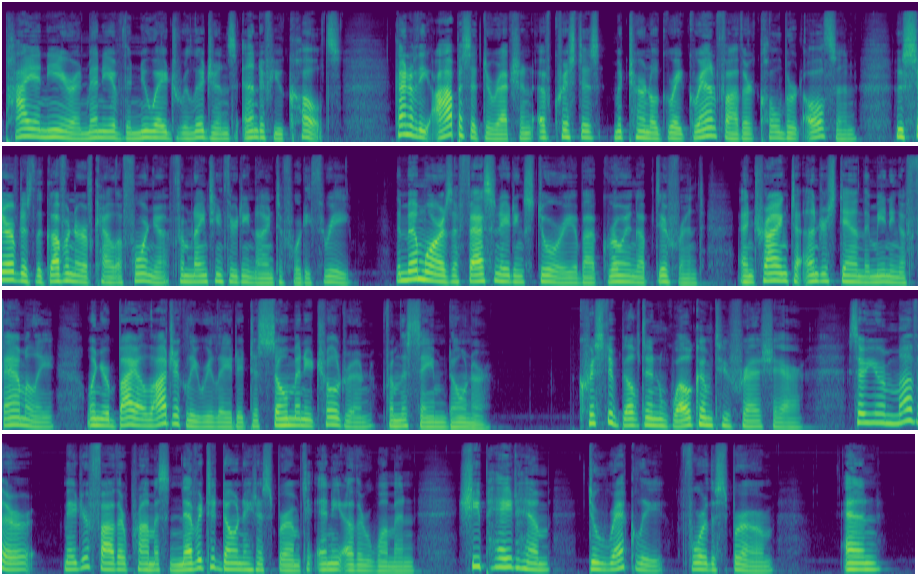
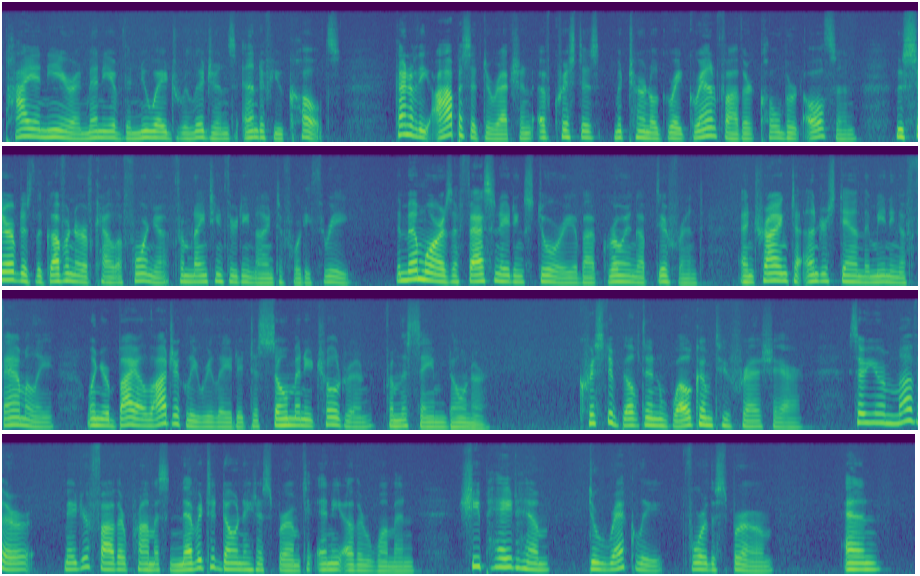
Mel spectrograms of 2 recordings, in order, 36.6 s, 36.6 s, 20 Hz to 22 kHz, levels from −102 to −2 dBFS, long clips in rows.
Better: first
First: none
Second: hiss; faint; throughout; 25 dB below the speech

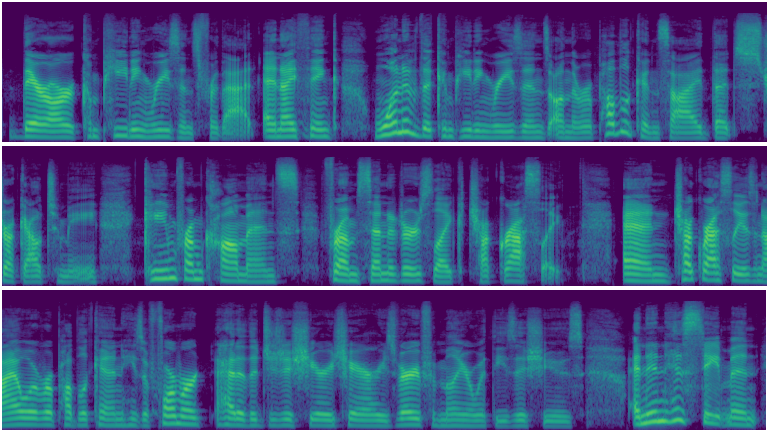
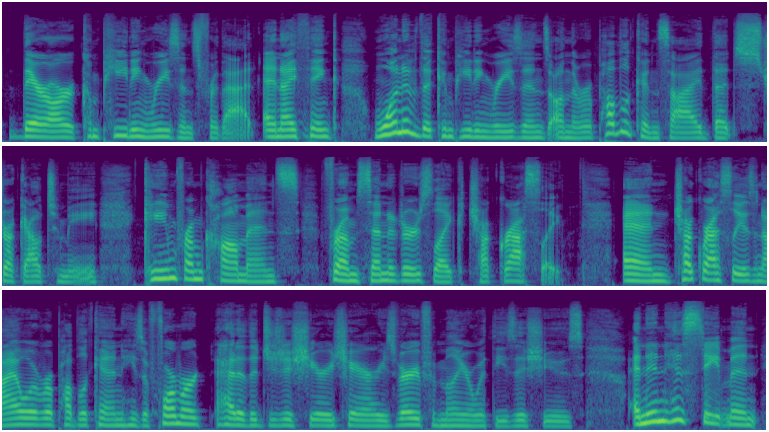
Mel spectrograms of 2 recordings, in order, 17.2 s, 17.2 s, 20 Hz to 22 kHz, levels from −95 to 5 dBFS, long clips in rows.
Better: second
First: thin; somewhat; fading below 300 Hz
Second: none

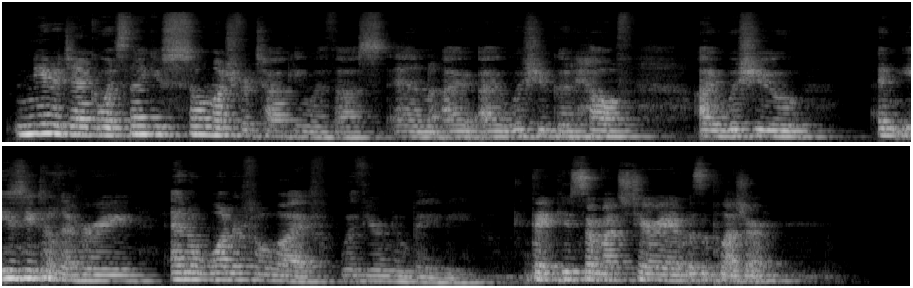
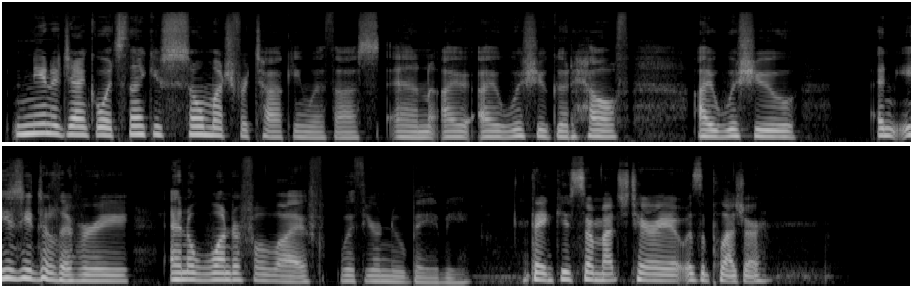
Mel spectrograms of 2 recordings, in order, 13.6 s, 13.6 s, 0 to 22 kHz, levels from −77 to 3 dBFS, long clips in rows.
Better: second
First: off-mic speech; far // room echo; slight; dies away in 0.4 s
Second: none

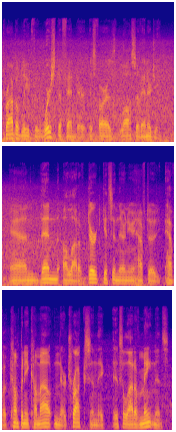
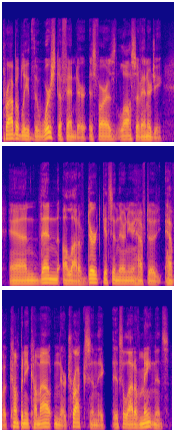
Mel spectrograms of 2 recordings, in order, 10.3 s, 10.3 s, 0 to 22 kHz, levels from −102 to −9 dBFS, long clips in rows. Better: second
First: rain or running water; noticeable; throughout; 10 dB below the speech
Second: none

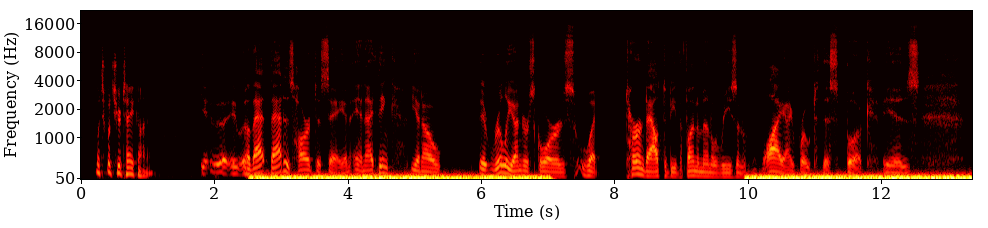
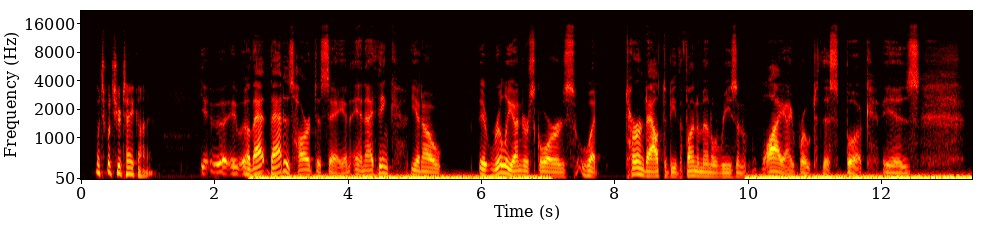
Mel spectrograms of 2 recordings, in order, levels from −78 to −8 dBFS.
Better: second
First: low rumble; loud; from 2.5 to 7 s and from 10 s on; 9 dB below the speech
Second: low rumble; faint; from 2.5 to 7 s and from 10 s on; 20 dB below the speech

